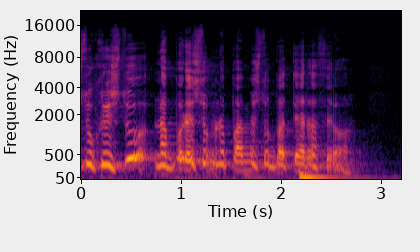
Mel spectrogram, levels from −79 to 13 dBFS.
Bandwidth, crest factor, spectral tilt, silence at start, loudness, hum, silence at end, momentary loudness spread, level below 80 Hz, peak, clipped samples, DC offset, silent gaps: 15 kHz; 16 dB; -5.5 dB/octave; 0 s; -17 LUFS; none; 0.45 s; 11 LU; -28 dBFS; -2 dBFS; under 0.1%; under 0.1%; none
